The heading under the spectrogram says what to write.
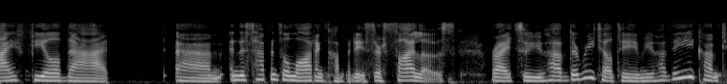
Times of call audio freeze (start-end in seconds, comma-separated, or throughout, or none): none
